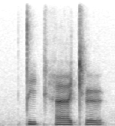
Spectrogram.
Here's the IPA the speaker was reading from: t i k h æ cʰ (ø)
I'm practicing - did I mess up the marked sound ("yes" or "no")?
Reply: no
